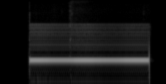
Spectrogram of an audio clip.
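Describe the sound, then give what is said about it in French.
Ringing tone on an outgoing telephone call, a single steady mid-low tone that holds level for about a second and a half, then stops cleanly, with nothing else heard. “Ça y est, ça sonne.”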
